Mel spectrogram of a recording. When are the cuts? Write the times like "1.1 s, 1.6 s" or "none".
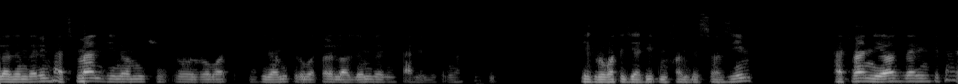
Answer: none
